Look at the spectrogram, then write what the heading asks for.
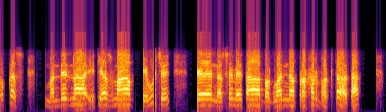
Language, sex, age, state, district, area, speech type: Gujarati, male, 60+, Gujarat, Kheda, rural, conversation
